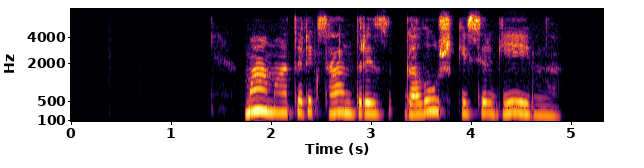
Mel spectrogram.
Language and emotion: Russian, positive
